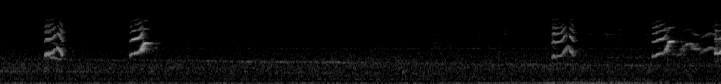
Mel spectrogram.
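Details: Cockatiels (Nymphicus hollandicus) eating salad in an aviary give short, rising chirped calls, a few separate bursts over quiet background hiss.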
